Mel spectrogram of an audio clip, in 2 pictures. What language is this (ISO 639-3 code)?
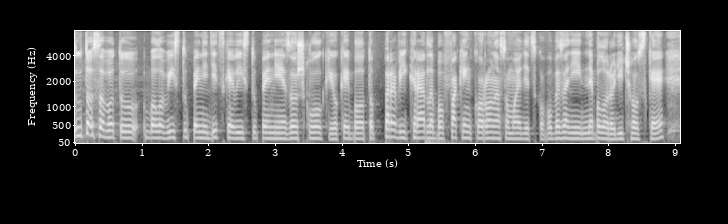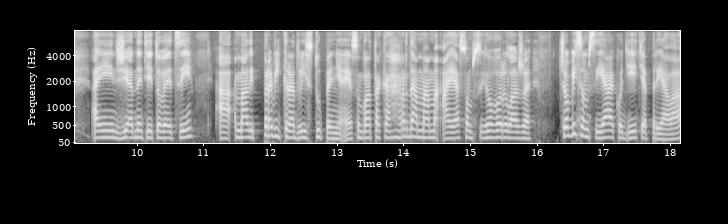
slk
